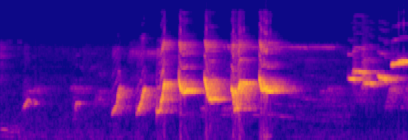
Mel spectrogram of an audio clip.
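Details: A pair of straw-headed bulbuls singing a lively duet: soft low notes building into loud rich rising whistled phrases repeated about twice a second, then a pause and another warbled whistled burst.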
